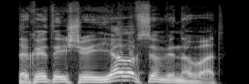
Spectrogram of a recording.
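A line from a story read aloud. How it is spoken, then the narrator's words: Roaring. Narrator (Russian): взревел Хаммер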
